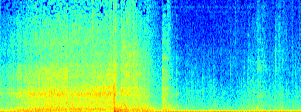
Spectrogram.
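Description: Rolling office chair's casters running across a hard classroom floor, with a sharp knock about two seconds in and a smaller click a second later.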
